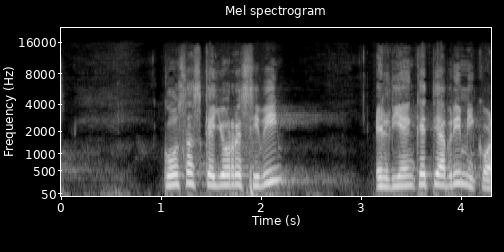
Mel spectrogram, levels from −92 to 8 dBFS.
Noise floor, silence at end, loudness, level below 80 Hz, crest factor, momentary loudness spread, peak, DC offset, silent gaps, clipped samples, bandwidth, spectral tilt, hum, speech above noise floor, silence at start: -53 dBFS; 0 s; -13 LUFS; -42 dBFS; 14 dB; 6 LU; 0 dBFS; under 0.1%; none; under 0.1%; 15 kHz; -5 dB/octave; none; 41 dB; 1.05 s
